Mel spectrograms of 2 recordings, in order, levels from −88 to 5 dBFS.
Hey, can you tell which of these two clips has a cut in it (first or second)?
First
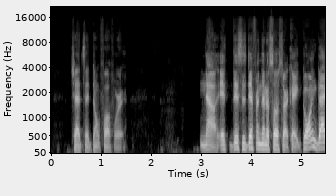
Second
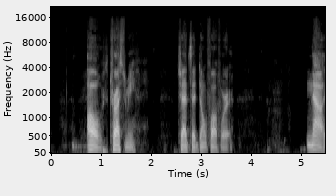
second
